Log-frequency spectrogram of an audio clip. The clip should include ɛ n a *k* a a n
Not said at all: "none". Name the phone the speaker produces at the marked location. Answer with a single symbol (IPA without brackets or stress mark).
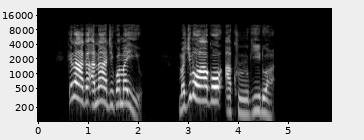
k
